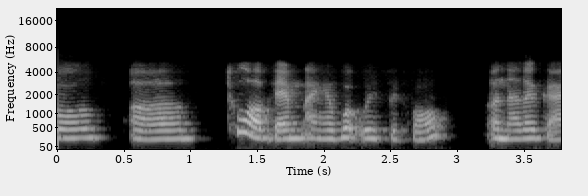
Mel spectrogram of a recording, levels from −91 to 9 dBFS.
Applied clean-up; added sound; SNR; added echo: neural mask model Resemble Enhance denoiser.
